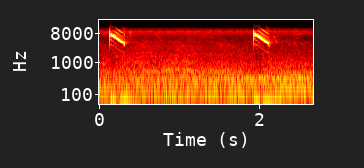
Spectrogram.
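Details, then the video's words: High descending whistle from a white-eye, used as a lure to get white-eyes singing: two single sharp slurred notes nearly two seconds apart, with quiet background murmur. "pancingan pleci 💯 % cepat ngalas"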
